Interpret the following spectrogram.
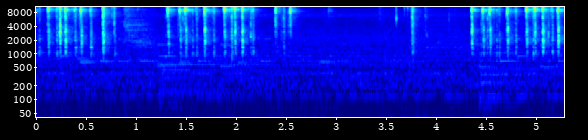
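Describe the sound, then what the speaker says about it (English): Fingers tap out a short word on a computer keyboard in quick bursts of clicks with brief pauses between, quiet and close, no voices. "we're just going to go ahead and type the word password."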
